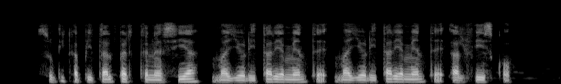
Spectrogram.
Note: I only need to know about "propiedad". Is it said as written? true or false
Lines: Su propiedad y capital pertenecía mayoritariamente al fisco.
false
